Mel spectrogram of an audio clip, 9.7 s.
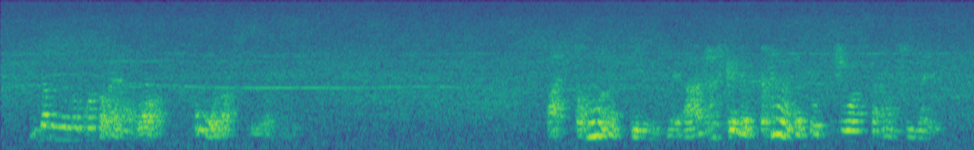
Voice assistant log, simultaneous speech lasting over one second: none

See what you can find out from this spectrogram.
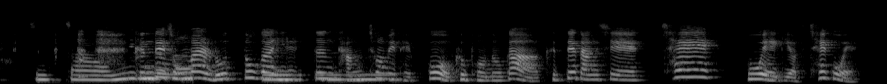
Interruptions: present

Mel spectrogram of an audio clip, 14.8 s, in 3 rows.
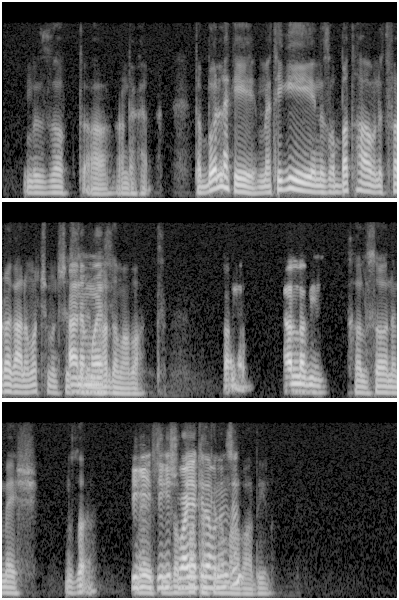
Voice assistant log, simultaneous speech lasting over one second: present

